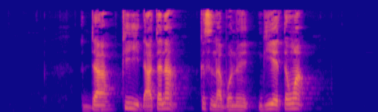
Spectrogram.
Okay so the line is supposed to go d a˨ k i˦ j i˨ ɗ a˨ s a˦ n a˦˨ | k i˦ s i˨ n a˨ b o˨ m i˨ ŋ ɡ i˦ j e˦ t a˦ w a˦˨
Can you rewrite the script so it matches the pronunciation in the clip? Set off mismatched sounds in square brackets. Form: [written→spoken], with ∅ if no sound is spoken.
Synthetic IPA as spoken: d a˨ k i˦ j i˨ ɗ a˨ [s→t] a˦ n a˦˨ | k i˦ s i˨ n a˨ b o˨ [m→n] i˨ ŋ ɡ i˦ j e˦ t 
